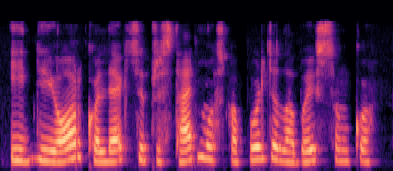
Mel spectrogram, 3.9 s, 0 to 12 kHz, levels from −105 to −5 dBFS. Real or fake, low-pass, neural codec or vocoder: real; 7.2 kHz; none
